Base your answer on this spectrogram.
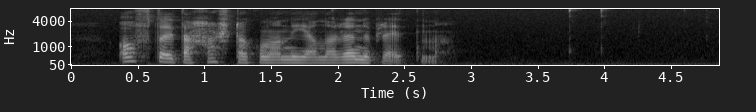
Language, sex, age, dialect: Faroese, female, 36-60, Suðuroy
